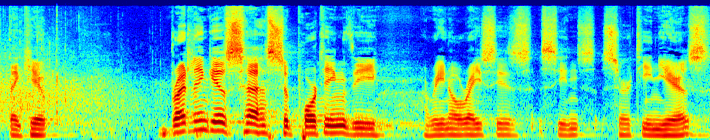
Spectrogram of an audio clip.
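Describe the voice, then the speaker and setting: A man with a French accent and a medium-pitched, bright, sharp tone speaks very slowly. He leaves long, frequent pauses, and his pitch varies in an ordinary way. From France. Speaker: sponsor company representative. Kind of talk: award ceremony speech. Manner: halting, many fillers.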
